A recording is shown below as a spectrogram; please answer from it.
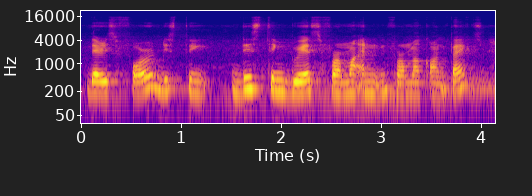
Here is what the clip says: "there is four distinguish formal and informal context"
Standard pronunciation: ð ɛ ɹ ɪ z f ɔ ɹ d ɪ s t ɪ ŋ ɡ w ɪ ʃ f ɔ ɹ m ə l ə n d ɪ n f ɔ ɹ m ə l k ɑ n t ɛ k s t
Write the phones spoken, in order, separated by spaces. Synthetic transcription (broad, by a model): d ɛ ɹ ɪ s f ɔ ɹ d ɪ s t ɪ ŋ ɡ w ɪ s f ɔ ɹ m ə l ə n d ɪ n f ɔ ɹ m ə l k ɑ n t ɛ k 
